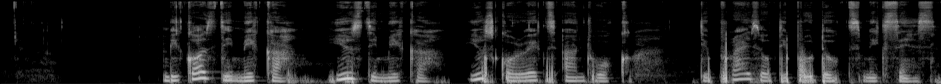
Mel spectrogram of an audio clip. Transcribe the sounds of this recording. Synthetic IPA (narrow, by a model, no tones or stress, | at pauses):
bikʰɔzdimekʰajuzdimekʰa | juskʰɔɹɛk̚tãndwɔk | d̥əpʰɹaɪsɔvdəpʰɹɔduk̚tmeksːɛ̃ns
